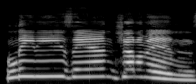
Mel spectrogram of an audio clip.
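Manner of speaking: high, slow, drawn-out announcement; pompous fairground announcer call; loudspeaker announcer. Acted. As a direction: hail the crowd grandly. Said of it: "said the loudspeaker".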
